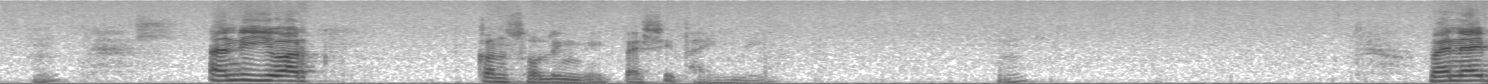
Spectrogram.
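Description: An elderly man speaks calmly into a microphone, in short phrases with pauses.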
